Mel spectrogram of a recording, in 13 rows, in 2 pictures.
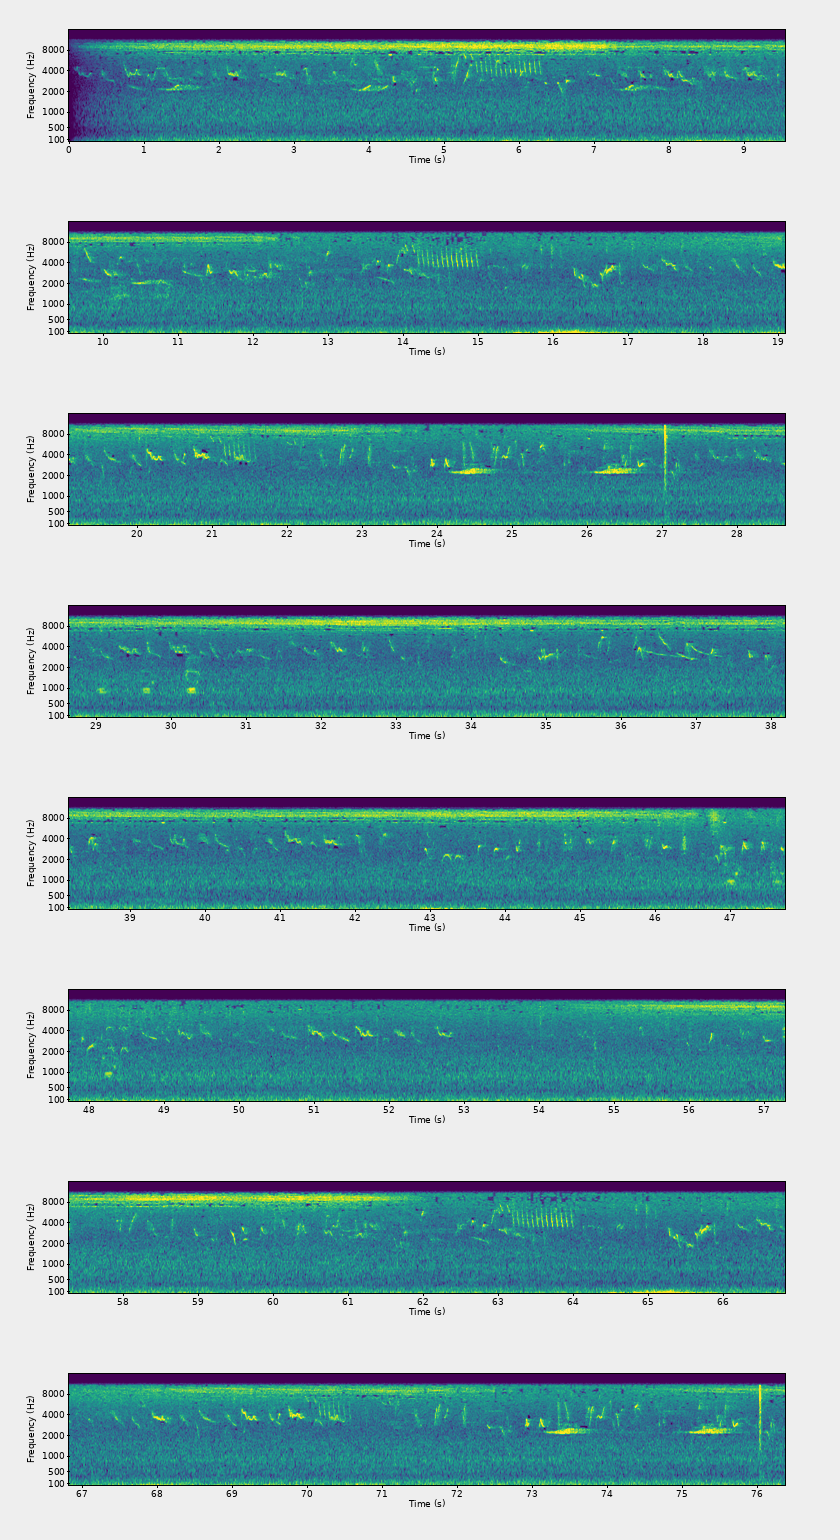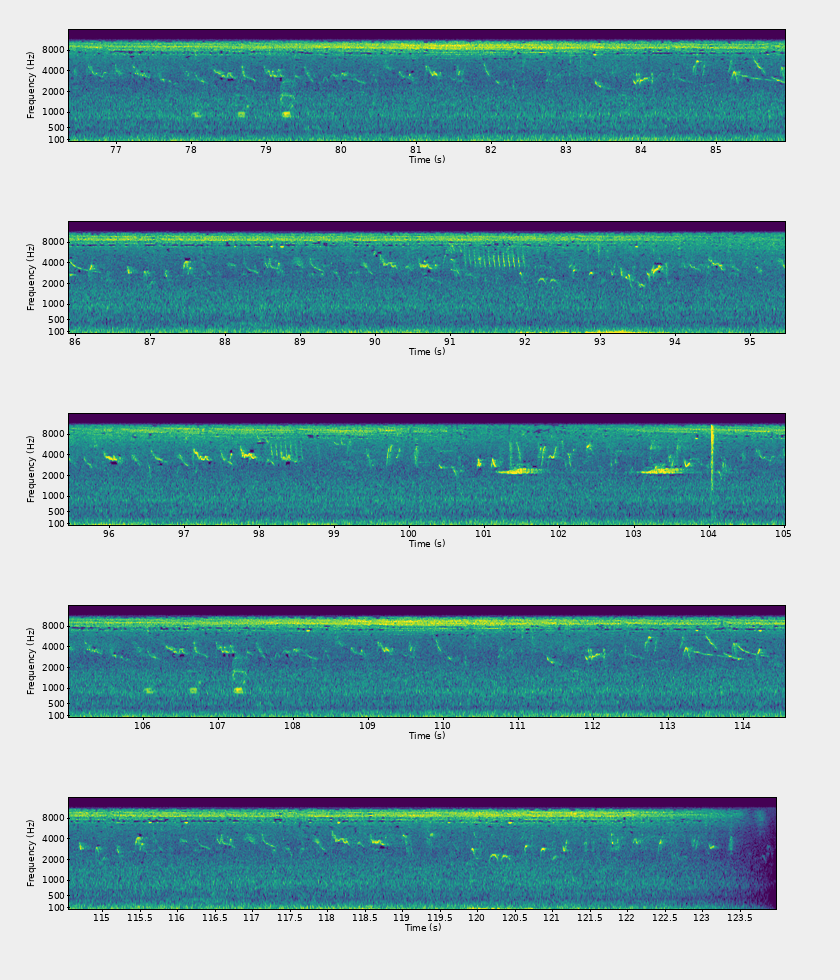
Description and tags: Ambience Nature
Recorded with a zoom H6. A nature recording with different birds and animal sounds.
ambience, animals, birds, field-recording, nature, OWI, trees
